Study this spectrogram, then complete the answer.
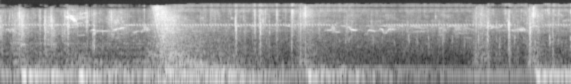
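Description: Quick footsteps thud over hard ground.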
